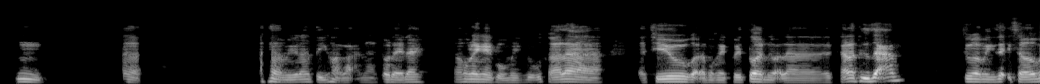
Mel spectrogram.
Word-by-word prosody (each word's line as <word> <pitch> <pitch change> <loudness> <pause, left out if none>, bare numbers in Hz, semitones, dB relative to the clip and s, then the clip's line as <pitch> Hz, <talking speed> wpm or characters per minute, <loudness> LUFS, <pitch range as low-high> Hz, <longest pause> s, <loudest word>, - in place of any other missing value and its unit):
Ừm. 125 -5 -3 0.8
Ờ. - - -6 1.3
Ờ, 130 -5 -1
mình 110 +1 -4
đang 120 0 -4
tính 110 -2 -6
hỏi - - -6
bạn 100 0 -10
là 100 -1 -16
câu - - -2
đấy 105 -2 0
đây. 115 0 -1 0.3
Ờ, 115 - -11
hôm 125 - -3
nay 120 - +6
ngày 115 -2 +4
của 95 - -6
mình 100 0 -9
cũng 110 +2 -8
khá 115 0 +1
là, 110 -6 +2 0.4
ờ, 95 - -12
chill, 130 +1 +4
gọi - - +2
là, - - -2
một 105 - -8
ngày 105 -1 -3
cuối 110 - -1
tuần, 120 -4 +5
gọi - - -2
là, 95 0 -5 0.2
khá - - +2
là 145 - +6
thư 145 -2 +7
giãn. 175 - +7 0.7
Chung 130 - +1
là 125 - +5
mình 120 -1 -2
dậy - - +2
sớm 120 +3 +2
115 Hz, 230 wpm, -22 LUFS, 105-125 Hz, 1.3 s, thư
